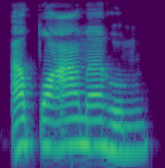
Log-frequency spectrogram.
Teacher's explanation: setelah qalqalah, huruf to, itu langsung membaca huruf ain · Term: qalqalah sugro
